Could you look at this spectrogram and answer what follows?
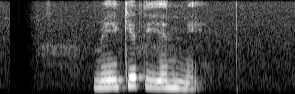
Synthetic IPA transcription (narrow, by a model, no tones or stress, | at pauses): meːket̪ijenːḭ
